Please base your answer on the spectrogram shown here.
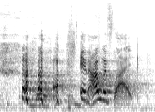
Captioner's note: laughing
